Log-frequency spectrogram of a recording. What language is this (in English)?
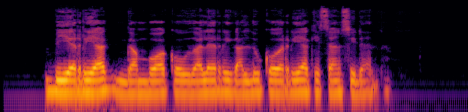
Basque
